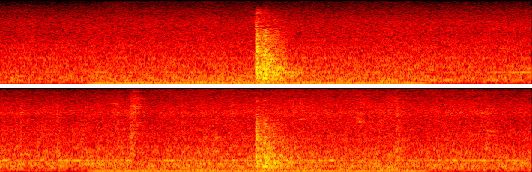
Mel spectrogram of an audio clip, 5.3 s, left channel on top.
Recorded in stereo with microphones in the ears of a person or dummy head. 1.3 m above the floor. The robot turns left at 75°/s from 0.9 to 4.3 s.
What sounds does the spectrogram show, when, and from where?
2.6 s an explosion: 10° left (ahead or behind), 0.6 m; by 2.9 s 35° left (ahead or behind), 0.6 m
